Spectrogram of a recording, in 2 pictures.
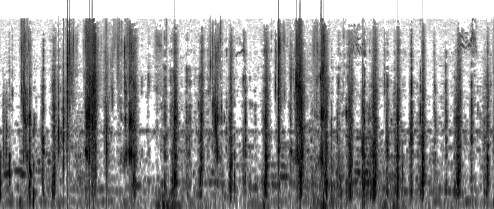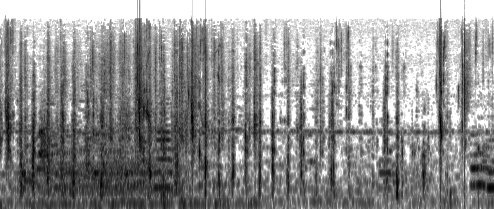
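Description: Close-miked crunching and chewing of crispy chicken nuggets with a bubble-crumb coating, dipped in sauce: many sharp crunches one after another, busiest about ten to fourteen seconds in.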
